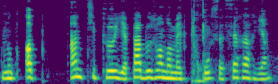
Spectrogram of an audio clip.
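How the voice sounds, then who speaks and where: A woman's voice: a little high, fairly even intonation, brisk, slight background noise. A woman chatting through a makeup tutorial and explaining each step to her viewers. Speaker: makeup vlogger.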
